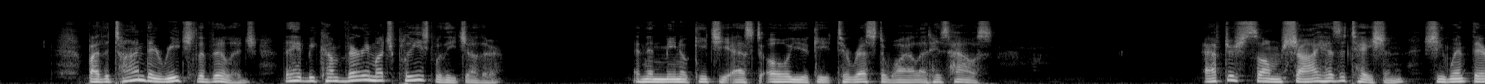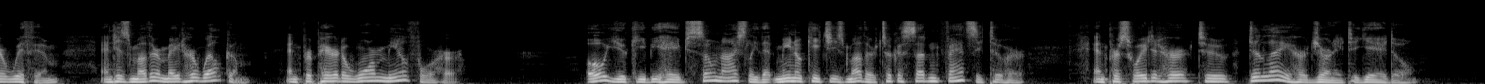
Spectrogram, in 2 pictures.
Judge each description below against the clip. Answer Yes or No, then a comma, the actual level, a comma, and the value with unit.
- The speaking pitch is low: Yes, low, 125 Hz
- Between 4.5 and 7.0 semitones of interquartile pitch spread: Yes, average, 5.3 semitones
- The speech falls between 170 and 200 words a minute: No, average, 150 wpm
